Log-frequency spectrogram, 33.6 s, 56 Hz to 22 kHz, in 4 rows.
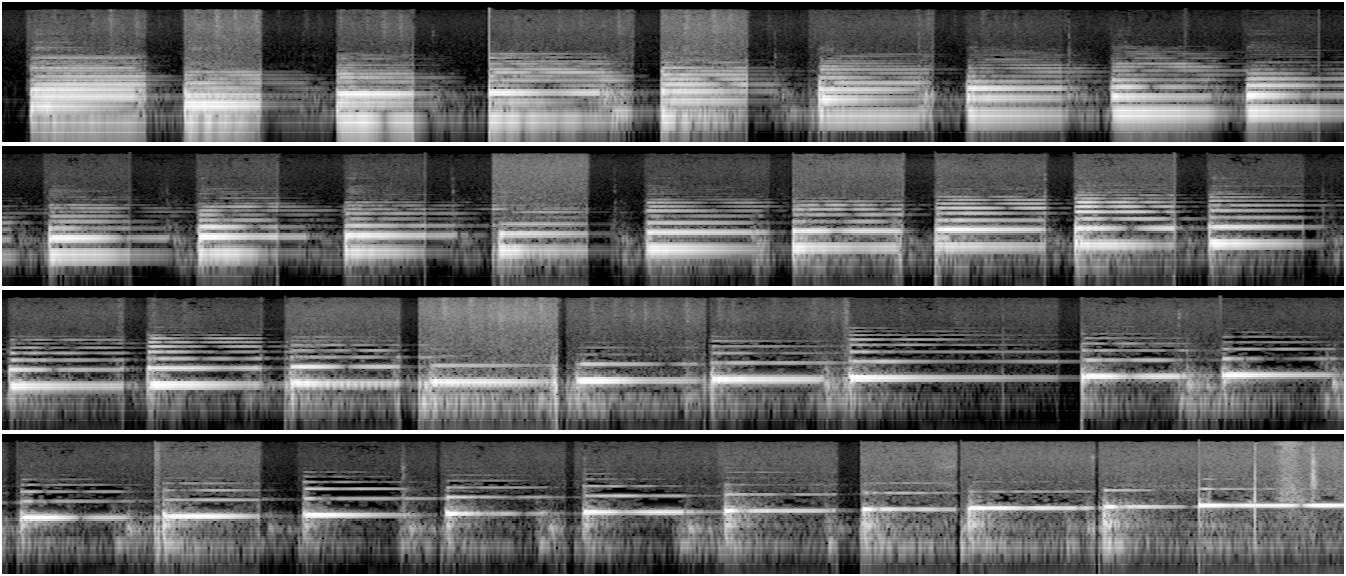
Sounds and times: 0.0s Piano Chromatic Scale 33.5s

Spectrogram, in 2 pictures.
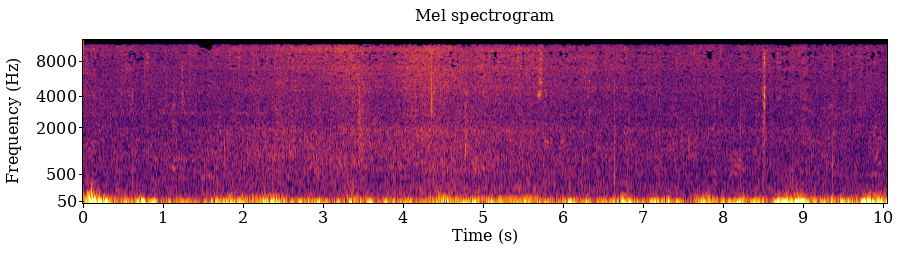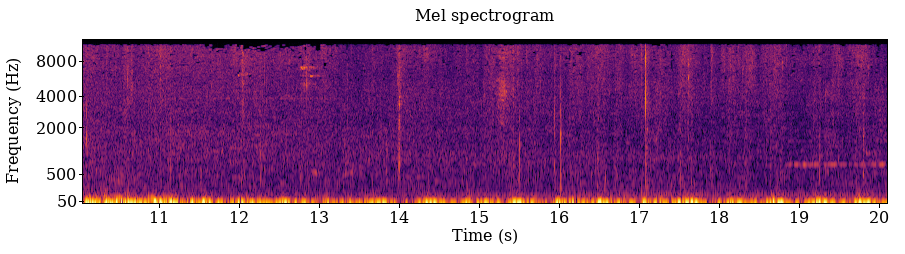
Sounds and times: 0.0s tram 20.1s
2.0s car passing by 6.5s

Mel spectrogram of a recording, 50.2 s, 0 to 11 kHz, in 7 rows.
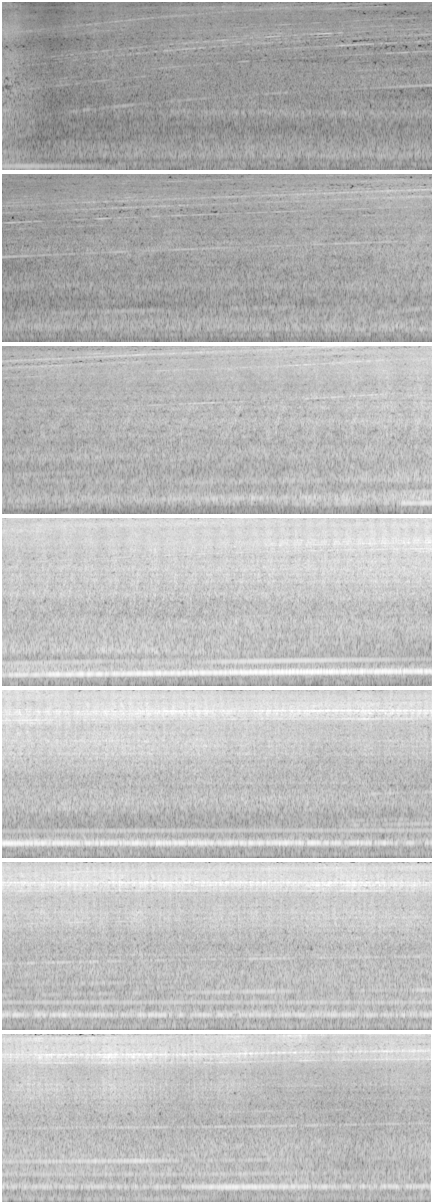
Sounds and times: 14.4s chopper 50.1s

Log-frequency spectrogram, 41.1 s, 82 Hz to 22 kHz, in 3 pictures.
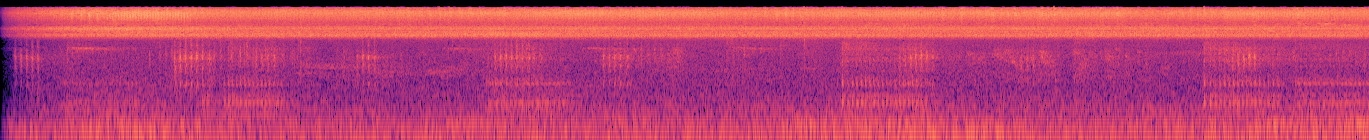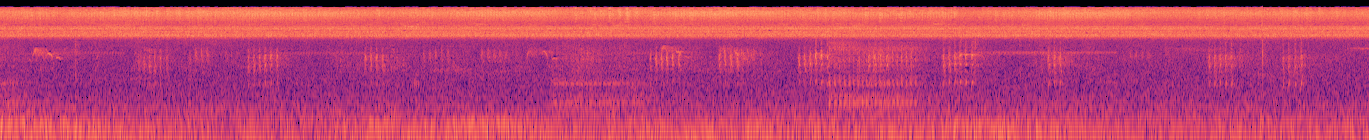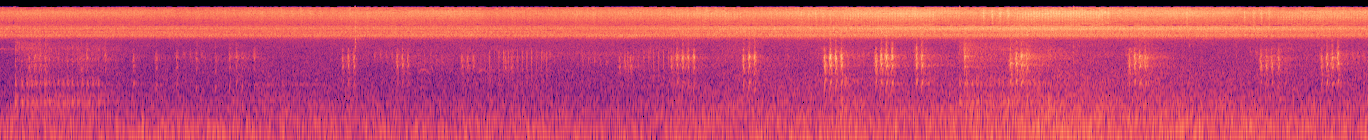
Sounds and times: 33.8s wind sifting through the branches of the oaks 41.0s

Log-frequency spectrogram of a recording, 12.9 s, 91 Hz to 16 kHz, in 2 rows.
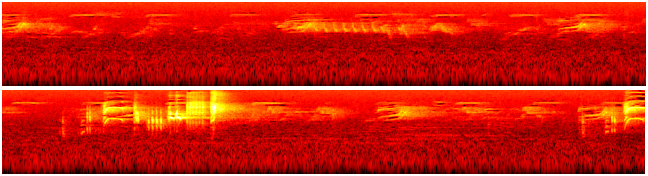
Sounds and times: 0.0s nightingale 12.8s

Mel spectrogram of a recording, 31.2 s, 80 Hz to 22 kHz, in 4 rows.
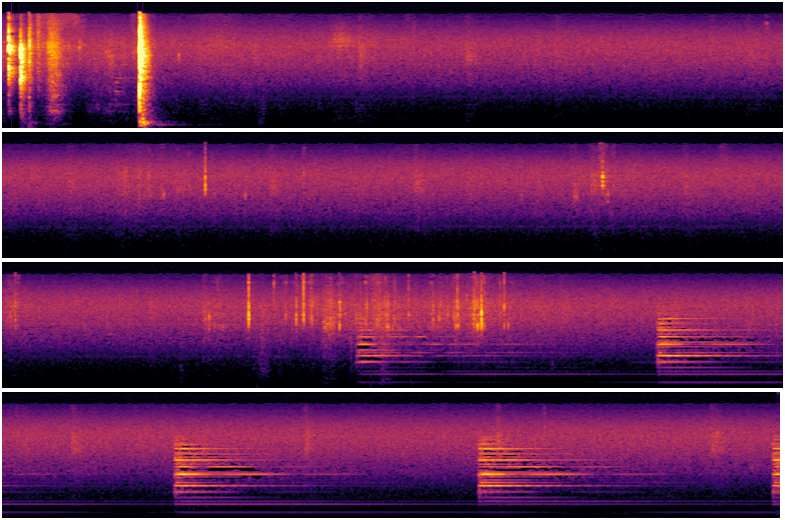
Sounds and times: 19.2s church bell 31.2s

